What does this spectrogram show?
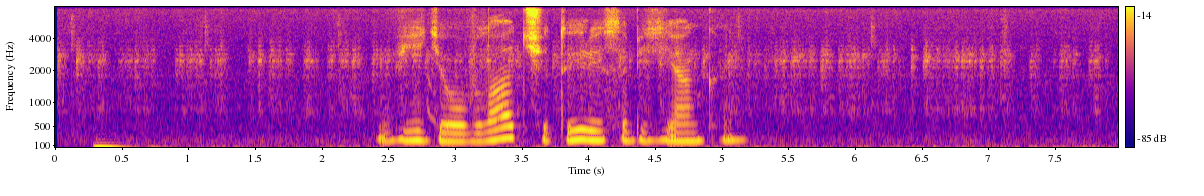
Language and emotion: Russian, neutral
